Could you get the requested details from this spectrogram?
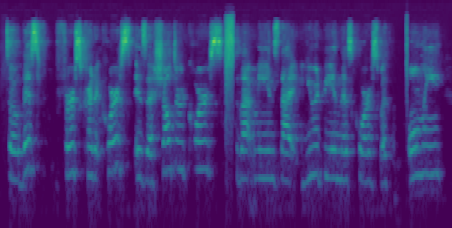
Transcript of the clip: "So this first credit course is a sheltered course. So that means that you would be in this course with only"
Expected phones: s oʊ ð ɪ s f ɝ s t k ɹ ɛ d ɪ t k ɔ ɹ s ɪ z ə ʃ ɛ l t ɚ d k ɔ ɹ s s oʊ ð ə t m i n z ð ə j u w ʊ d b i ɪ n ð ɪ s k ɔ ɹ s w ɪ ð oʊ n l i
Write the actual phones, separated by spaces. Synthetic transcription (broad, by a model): s oʊ ð ɪ s f ɝ s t k ɹ ɛ d ɪ t k ɔ ɹ s ɪ z ə ʃ ɛ l t ɚ d k ɔ ɹ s s oʊ ð ə t m i n z ð ə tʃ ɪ w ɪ d b i ɪ n ð ɪ s k ɔ ɹ s w ɪ ð oʊ n l i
